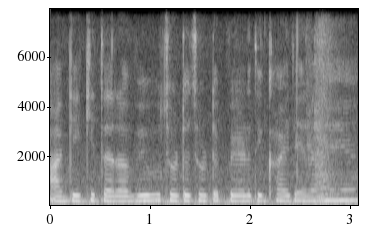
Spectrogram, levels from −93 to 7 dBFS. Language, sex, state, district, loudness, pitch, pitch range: Hindi, female, Chhattisgarh, Bilaspur, -14 LUFS, 220 Hz, 215-220 Hz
